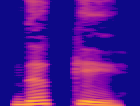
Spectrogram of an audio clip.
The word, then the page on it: ಧಕ್ಕೆ: kannada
